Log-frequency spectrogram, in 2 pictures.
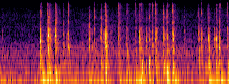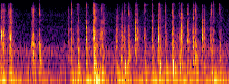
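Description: Fingertips of both hands type rapidly on an RGB-backlit plastic Razer Ornata Chroma membrane gaming keyboard with a hollow casing. The result is quick, clicky key taps in bursts, with a brief pause partway through, over a steady low hum. Each tap is short and dry, with almost no ring.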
